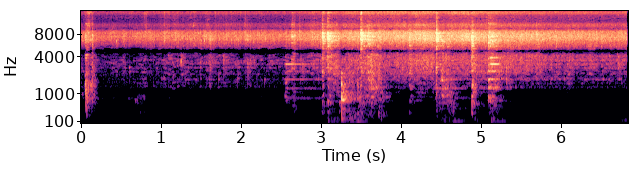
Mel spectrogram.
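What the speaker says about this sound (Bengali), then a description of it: "সবজিগুলি ভেজে নেব একসঙ্গে ভেজে নেব" Chopped vegetables are fried in ghee with cumin for fried rice, a steady sizzling hiss that gets louder when the vegetables go in, with scraping stirs partway through.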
